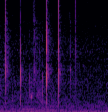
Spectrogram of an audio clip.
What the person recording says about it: There's like a little ball in there. That's what you want to hear with the dip and draws.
